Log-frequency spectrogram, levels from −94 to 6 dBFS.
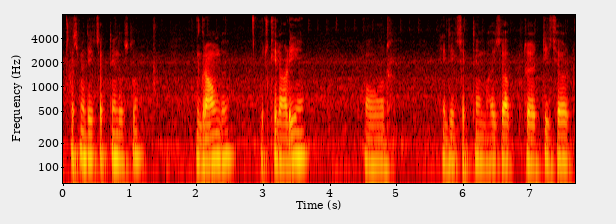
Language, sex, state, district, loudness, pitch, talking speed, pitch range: Hindi, male, Rajasthan, Churu, -36 LUFS, 120 Hz, 140 wpm, 105-130 Hz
